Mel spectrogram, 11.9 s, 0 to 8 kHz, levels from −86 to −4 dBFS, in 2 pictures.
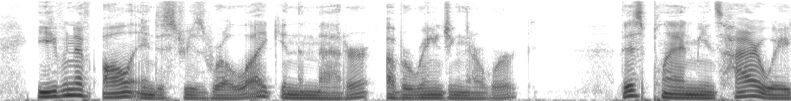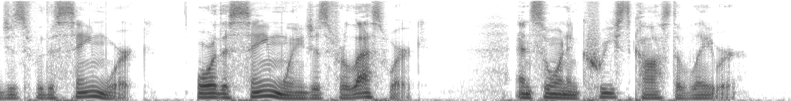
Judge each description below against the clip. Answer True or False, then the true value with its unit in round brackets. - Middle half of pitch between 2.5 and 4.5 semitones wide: False (4.9 semitones)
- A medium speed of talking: True (180 wpm)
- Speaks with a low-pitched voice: True (95 Hz)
